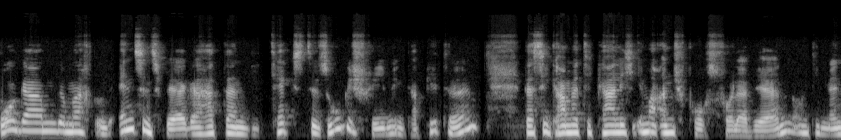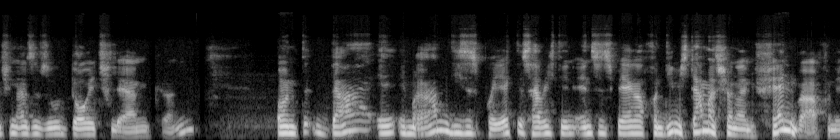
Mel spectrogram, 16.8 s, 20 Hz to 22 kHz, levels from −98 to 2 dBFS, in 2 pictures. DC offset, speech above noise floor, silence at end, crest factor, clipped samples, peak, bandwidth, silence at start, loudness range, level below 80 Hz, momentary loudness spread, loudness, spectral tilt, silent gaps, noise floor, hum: under 0.1%; 39 dB; 0 s; 14 dB; under 0.1%; -8 dBFS; 9.4 kHz; 0 s; 4 LU; -70 dBFS; 9 LU; -23 LUFS; -6 dB/octave; none; -62 dBFS; none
